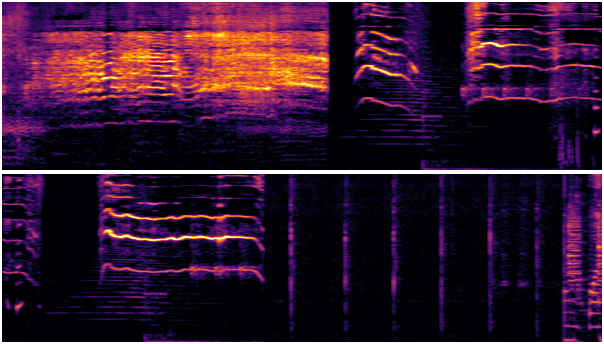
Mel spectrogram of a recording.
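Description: Music for the first three seconds, cut off suddenly, then a cat meowing in two long, drawn-out calls, the first about four seconds in and the second about seven and a half seconds in. Faint scattered clicks follow.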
